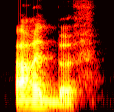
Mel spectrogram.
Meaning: restharrow
- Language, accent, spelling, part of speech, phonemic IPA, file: French, France, arrête-bœuf, noun, /a.ʁɛt.bœf/, LL-Q150 (fra)-arrête-bœuf.wav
